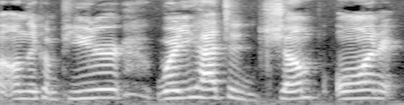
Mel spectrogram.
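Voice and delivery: usual speaking voice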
